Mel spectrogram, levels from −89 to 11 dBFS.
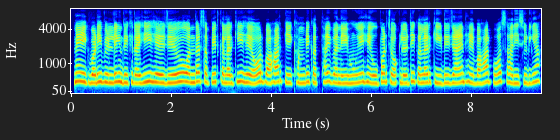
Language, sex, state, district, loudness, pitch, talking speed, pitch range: Hindi, female, Punjab, Kapurthala, -15 LUFS, 270 Hz, 205 wpm, 255-285 Hz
